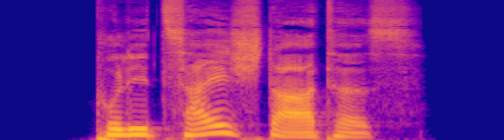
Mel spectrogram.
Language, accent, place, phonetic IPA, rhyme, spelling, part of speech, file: German, Germany, Berlin, [poliˈt͡saɪ̯ˌʃtaːtəs], -aɪ̯ʃtaːtəs, Polizeistaates, noun, De-Polizeistaates.ogg
- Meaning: genitive singular of Polizeistaat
